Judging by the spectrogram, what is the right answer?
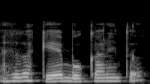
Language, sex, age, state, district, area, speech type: Kashmiri, male, 18-30, Jammu and Kashmir, Baramulla, rural, spontaneous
